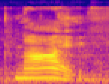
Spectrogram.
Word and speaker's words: knight: fights six taxi now the letter k is silent in a few words egg no knee knight listen and say this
